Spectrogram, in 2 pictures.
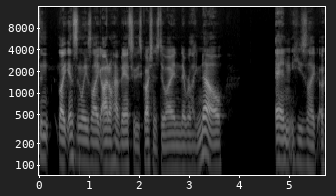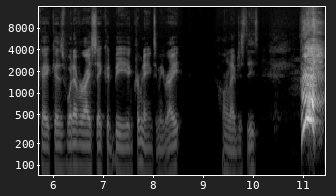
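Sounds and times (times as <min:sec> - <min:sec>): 
speech: 0:00.1 - 0:03.8, 0:04.7 - 0:08.6, 0:09.4 - 0:10.2
person sneezing: 0:11.0 - 0:11.4.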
